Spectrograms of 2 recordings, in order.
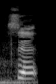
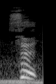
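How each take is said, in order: First: It is said in her normal pitch. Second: It is said in a lower, deeper pitch.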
